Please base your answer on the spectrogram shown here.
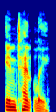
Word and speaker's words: intently: This adverb has three syllables and the stress is on that second syllable, intently.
